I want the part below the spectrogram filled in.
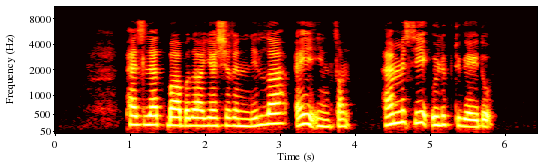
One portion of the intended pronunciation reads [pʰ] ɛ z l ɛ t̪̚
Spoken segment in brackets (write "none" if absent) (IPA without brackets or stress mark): pʰ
